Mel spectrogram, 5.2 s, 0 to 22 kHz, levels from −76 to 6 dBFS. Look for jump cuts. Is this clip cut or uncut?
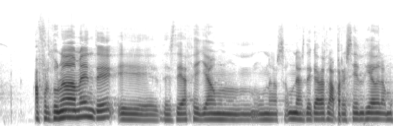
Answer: uncut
